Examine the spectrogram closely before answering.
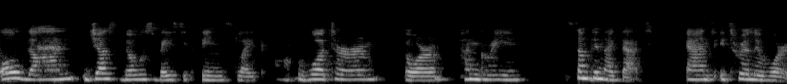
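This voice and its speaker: Somewhat breathy and dark, mellow in tone, a woman with a Ukrainian accent and fairly high pitch speaks at a very slow pace with fairly even intonation. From Ukraine. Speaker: language teacher and marketing consultant. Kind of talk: casual interview chat.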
